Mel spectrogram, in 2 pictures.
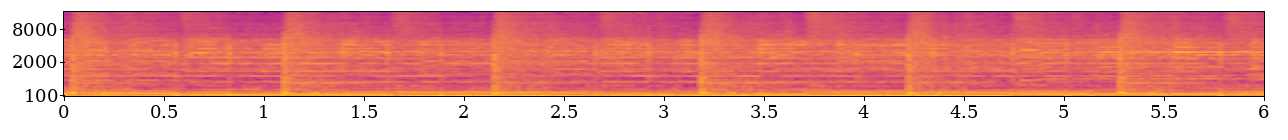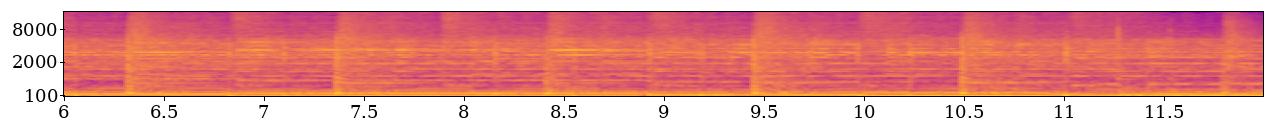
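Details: Loud driving rock music with heavy guitar and drums plays throughout; no animal is heard.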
